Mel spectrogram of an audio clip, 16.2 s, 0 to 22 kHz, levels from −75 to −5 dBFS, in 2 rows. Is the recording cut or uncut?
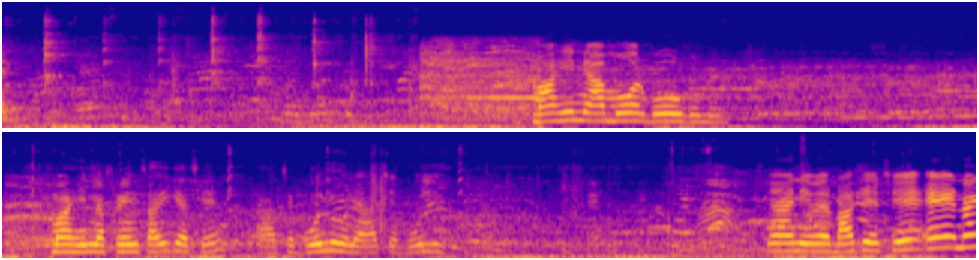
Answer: uncut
